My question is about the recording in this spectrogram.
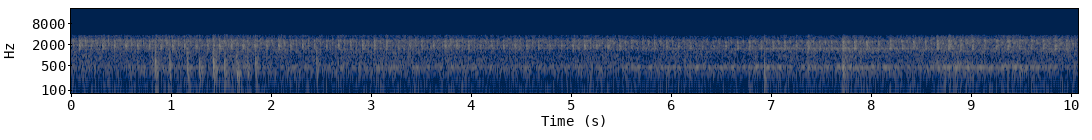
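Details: Ford engine at quiet idle with a faint steady hum and irregular light ticks about three per second, and a burning smell noted; abnormal engine noise, source unclear.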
